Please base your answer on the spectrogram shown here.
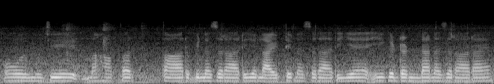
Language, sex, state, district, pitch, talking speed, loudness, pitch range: Hindi, female, Chandigarh, Chandigarh, 160 Hz, 255 wpm, -15 LUFS, 155-160 Hz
